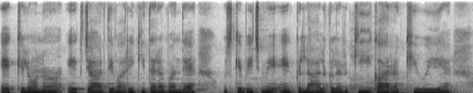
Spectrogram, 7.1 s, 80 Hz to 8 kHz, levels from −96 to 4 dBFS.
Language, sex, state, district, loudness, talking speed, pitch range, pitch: Hindi, female, Uttar Pradesh, Saharanpur, -13 LUFS, 170 wpm, 220-230 Hz, 225 Hz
